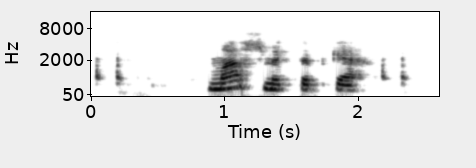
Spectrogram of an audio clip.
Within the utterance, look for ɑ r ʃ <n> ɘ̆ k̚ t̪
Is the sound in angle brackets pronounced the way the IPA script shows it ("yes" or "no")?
no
